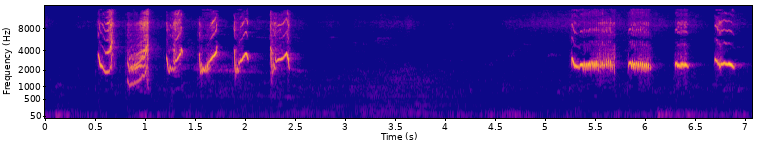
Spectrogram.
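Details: {'caption': 'Energetic green leafbird song meant to coax a silent caged bird into singing: six rapid sweeping whistled notes, a short pause, then five harsher, buzzier notes repeated in quick succession. The background is quiet.'}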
